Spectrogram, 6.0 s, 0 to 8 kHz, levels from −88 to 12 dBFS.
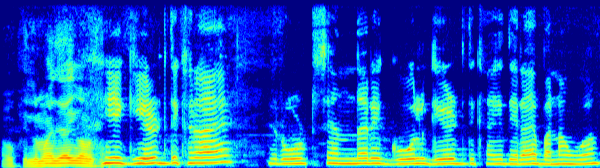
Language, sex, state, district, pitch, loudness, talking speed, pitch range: Hindi, female, Uttar Pradesh, Jyotiba Phule Nagar, 220 Hz, -16 LUFS, 170 wpm, 210-235 Hz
